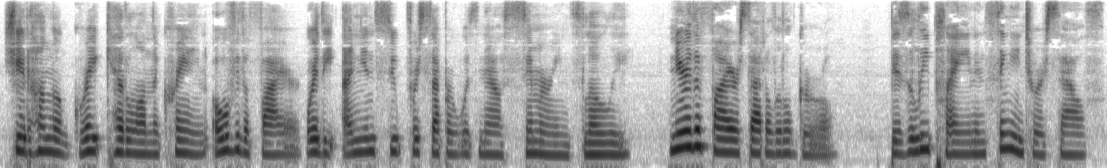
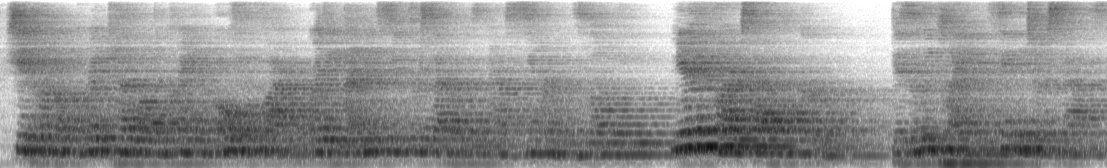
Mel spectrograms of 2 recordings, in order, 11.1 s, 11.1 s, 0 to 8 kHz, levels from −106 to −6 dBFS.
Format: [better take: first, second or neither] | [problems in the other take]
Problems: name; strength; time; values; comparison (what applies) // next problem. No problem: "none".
first | room echo; dies away in 2.1 s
